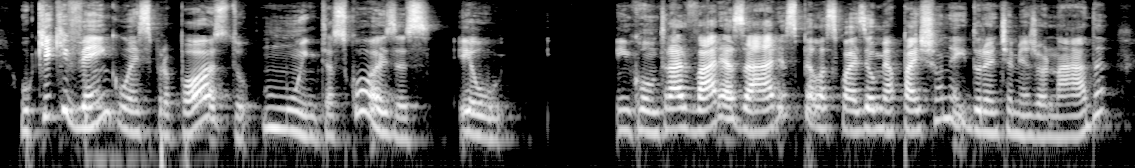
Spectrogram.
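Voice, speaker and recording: This woman's medium-pitched voice has lively intonation. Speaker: journalist and TV presenter. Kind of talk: casual podcast interview. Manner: fast; articulate.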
